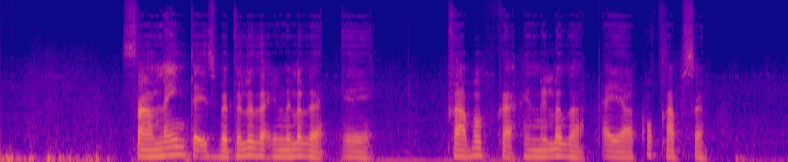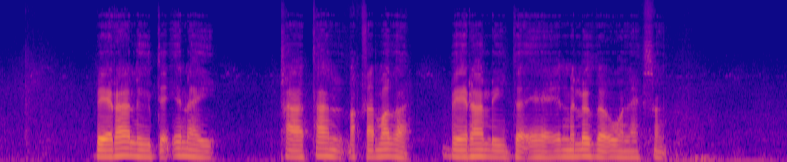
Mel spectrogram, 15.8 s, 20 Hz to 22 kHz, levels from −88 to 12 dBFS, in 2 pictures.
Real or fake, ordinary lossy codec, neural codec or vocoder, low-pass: fake; none; codec, 44.1 kHz, 1.7 kbps, Pupu-Codec; none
